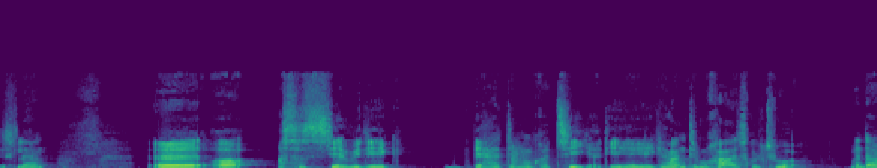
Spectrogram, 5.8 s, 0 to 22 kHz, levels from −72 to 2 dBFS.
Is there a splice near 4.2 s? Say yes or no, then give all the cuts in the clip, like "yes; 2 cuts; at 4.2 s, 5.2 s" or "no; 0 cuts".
no; 1 cut; at 1.4 s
